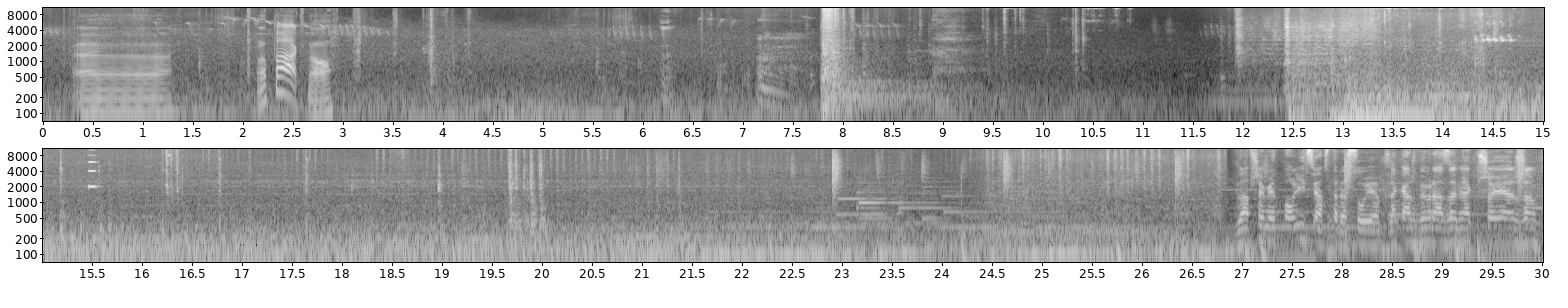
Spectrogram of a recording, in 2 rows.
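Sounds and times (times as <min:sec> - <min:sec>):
car engine starting and idling: 0:11.7 - 0:27.3.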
